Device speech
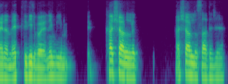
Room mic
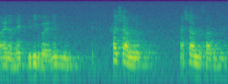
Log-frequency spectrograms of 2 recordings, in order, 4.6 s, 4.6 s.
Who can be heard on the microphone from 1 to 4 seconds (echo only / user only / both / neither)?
echo only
